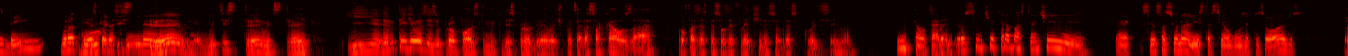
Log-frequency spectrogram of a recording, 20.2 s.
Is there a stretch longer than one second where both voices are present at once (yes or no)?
yes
